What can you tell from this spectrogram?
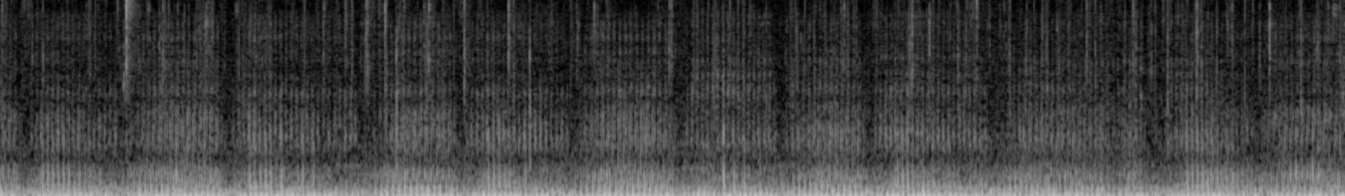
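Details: Cat purring close and steady, a deep vibrating drone broken into even breathing cycles under a second apart, accompanied by the ticking, popping crackle of a fireplace.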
